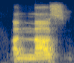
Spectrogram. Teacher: نون مشدد ہے، غنہ واجب ہوگا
